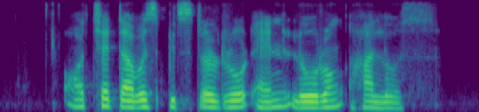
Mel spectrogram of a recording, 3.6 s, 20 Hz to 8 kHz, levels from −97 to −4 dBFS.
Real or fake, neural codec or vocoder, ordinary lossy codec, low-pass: fake; codec, 16 kHz, 4 kbps, X-Codec, WavLM features, trained on Multilingual LibriSpeech; Opus, 32 kbps; 7.2 kHz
